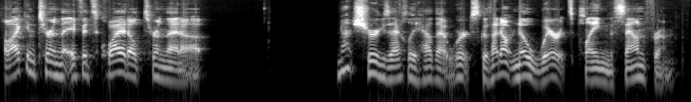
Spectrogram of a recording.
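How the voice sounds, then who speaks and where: A man hosting a live stream, chatting casually and thinking aloud, his voice going hoarse. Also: mid-range voice, lively intonation, fairly quick. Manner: rambling, restarts often, thinks aloud. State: losing his voice.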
